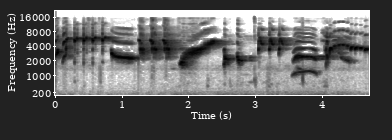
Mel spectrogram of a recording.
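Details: Energetic song of an Asian pied starling for triggering a mute bird: repeated chipping notes, long rising whistled slur, flat whistles and quick chatter, delivered almost without pause.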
